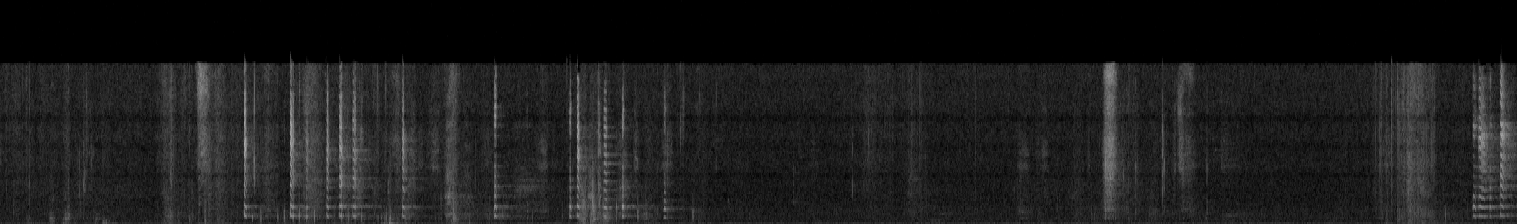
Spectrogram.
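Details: A fawn, black-masked Pekingese puppy playing tug of war over a toy duck with his Yorkie-mix brother gives brief squeaky yips and soft playful growls amid rustling and scuffling.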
